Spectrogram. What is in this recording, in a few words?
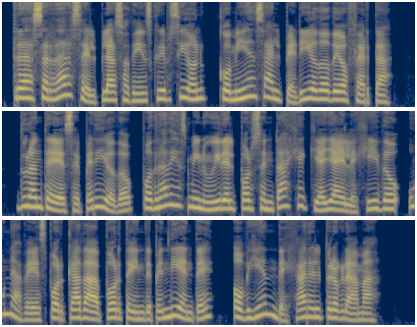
latin spanish female latin spanish elearning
